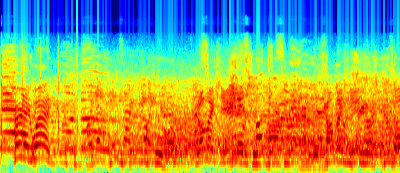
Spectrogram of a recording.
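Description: A crowd cheers and chatters loudly in a large open stadium.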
